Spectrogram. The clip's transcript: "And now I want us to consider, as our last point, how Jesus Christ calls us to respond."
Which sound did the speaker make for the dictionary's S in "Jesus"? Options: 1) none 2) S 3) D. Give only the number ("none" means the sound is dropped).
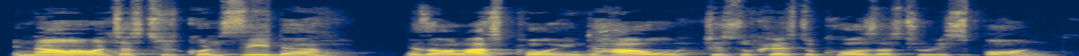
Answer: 1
